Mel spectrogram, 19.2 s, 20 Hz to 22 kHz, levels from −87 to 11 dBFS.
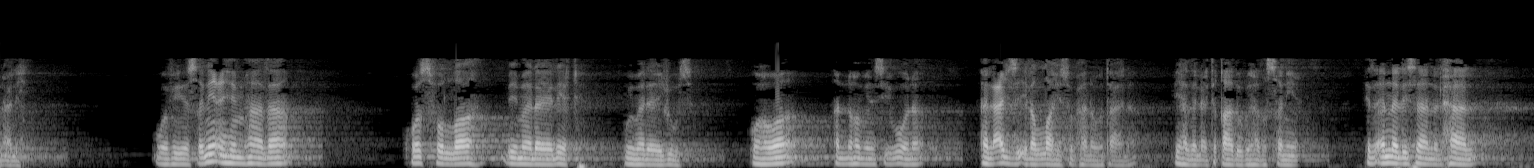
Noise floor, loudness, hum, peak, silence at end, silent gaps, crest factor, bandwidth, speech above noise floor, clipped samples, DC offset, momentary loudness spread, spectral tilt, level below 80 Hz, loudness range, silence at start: -73 dBFS; -18 LUFS; none; 0 dBFS; 0.2 s; none; 18 dB; 5.4 kHz; 56 dB; under 0.1%; under 0.1%; 19 LU; -10.5 dB/octave; -42 dBFS; 3 LU; 0 s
